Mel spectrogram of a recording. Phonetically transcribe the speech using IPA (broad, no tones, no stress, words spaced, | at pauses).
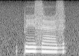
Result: pe zæz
